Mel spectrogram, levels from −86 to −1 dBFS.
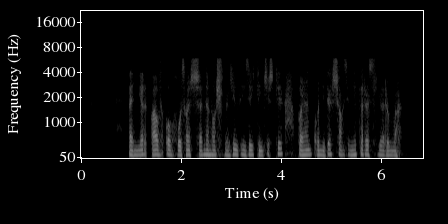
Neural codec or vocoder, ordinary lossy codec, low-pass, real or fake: codec, 16 kHz, 0.5 kbps, FreqCodec, larger model; MP3, 24 kbps; 7.2 kHz; fake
